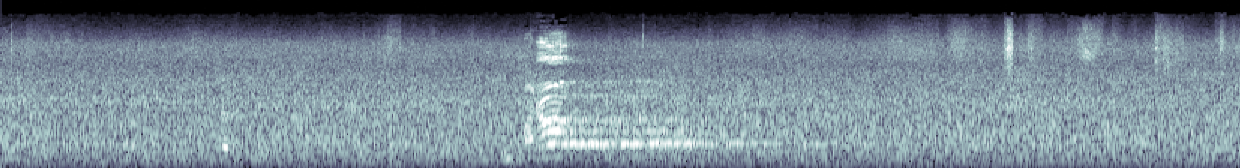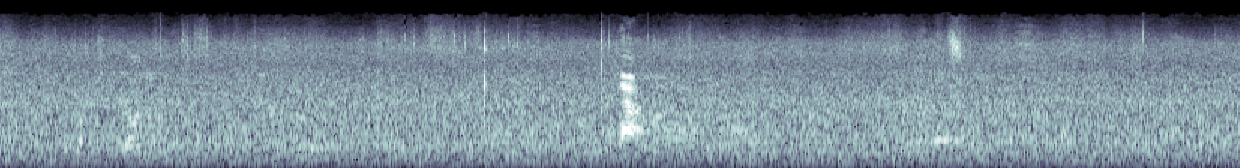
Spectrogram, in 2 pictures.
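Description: Wrestlers scuffle and thud on a padded mat.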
